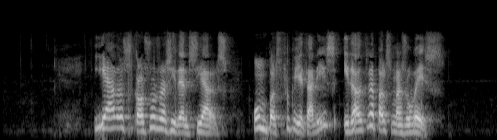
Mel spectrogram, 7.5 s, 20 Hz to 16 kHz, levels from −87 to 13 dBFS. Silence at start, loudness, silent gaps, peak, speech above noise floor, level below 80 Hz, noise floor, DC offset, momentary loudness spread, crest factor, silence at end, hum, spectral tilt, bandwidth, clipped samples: 1.4 s; -17 LUFS; none; -2 dBFS; 56 dB; -62 dBFS; -73 dBFS; under 0.1%; 8 LU; 18 dB; 0.9 s; none; -5 dB/octave; 7.6 kHz; under 0.1%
